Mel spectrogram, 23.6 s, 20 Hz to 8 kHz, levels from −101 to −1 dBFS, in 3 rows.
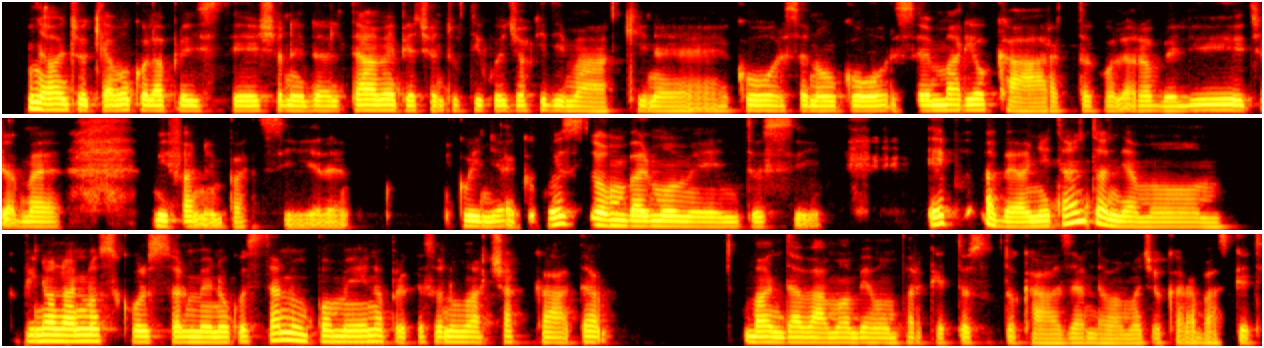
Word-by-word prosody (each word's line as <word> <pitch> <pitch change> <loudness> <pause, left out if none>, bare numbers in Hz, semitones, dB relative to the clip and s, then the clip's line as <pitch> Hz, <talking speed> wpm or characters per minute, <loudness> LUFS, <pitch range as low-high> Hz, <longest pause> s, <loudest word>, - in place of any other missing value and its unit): No, 150 -4 +6
giochiamo 140 0 +2
con 135 - +2
la 130 0 +3
PlayStation, 130 0 -1
in 125 -1 +2
realtà 130 +2 +1
a - - +6
me 140 0 +5
piaccion 130 -1 -4
tutti 135 0 -6
quei 130 0 -1
giochi 130 +1 -3
di 130 -1 -1
macchine, 115 - -4
corse, 130 -1 0
non 125 -1 +1
corse, 130 +1 +1
Mario 140 +1 +3
Kart 120 0 -4
quelle - - -4
robe 125 -1 -1
lì, 140 +2 +2
cioè - - -1
a - - -3
me 125 -1 -1 0.5
mi 140 -2 +4
fanno 65 - -1
impazzire. 60 - -7 0.6
Quindi 135 -2 +3
ecco, - - -4
questo 175 -1 +2
è 160 - +9
un 155 - +3
bel 140 -1 +5
momento, 125 -2 +1
sì. - - -7 0.7
E - - +4
poi - - -15
vabbè, 130 -5 +3
ogni 135 +2 +4
tanto 235 - +3
andiamo 125 -4 +1
mhmm 120 -1 -6 0.4
fino 160 +1 +3
all'anno 160 0 +6
scorso 145 -3 -2
almeno 140 -1 +3
quest'anno 185 +7 +1
un 170 - +1
po' 150 - +1
meno, 145 +1 +2
perché - - -6
sono 140 0 0
acciaccata, 140 0 -4 0.8
ma 140 -1 +3
andavamo 135 -1 +1
abbiamo 130 -1 -2
un 125 - -4
parchetto 125 -2 -8
sotto 125 0 -9
casa 115 0 -6
e - - -4
andavamo 115 -2 -6
a - - -4
giocare 115 - -7
a - - -8
basket - - -8
130 Hz, 175 wpm, -24 LUFS, 125-140 Hz, 0.8 s, è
